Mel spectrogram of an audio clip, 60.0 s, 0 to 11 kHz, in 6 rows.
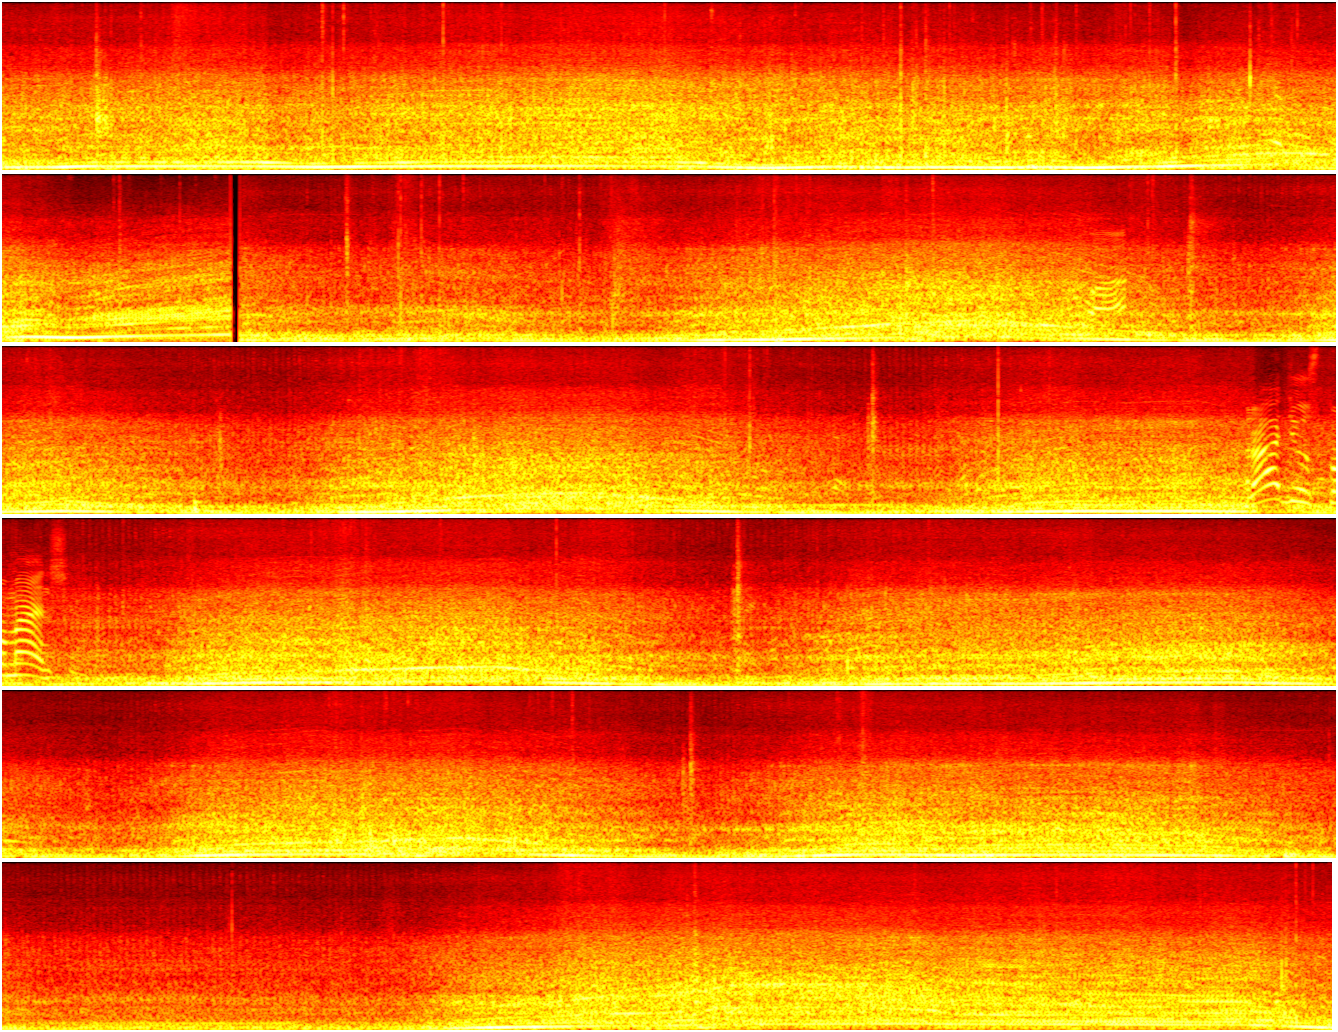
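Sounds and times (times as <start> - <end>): off-road engine revving: 0.0 - 60.0.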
